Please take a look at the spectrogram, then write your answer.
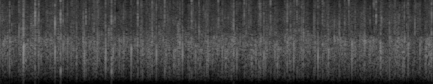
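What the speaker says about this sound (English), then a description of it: "let's give them a round of applause for that" Loud, close applause from a crowd at a military graduation ceremony honoring soldiers and a sailor, continuous crisp clapping throughout with no voices over it.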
